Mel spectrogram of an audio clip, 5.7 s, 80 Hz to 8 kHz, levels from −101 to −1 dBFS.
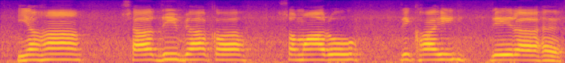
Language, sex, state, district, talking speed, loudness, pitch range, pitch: Hindi, female, Haryana, Jhajjar, 95 wpm, -13 LUFS, 240-250 Hz, 245 Hz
